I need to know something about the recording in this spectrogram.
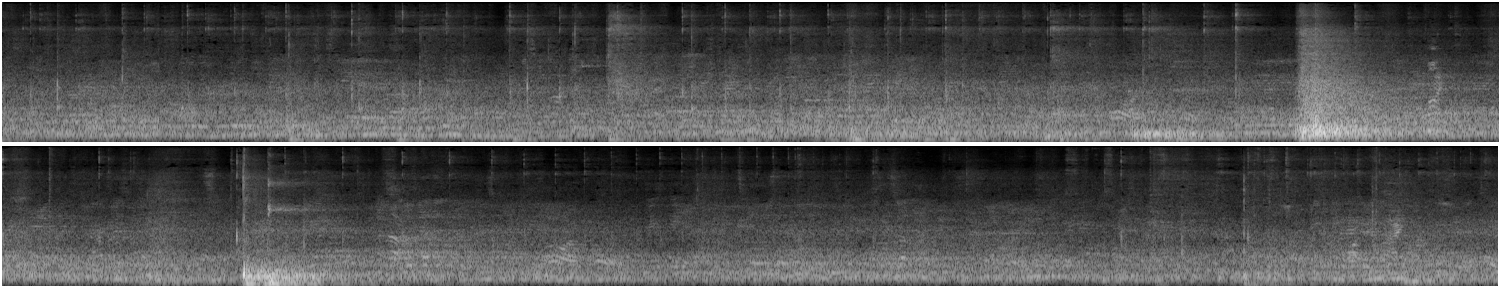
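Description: Paddles strike a table tennis ball in a rally, in a large echoing hall.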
